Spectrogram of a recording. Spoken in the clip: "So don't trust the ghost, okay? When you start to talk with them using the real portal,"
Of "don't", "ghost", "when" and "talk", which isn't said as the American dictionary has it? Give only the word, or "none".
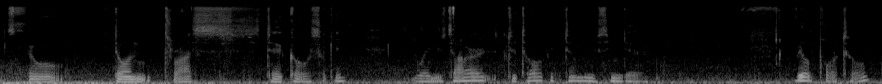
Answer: ghost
